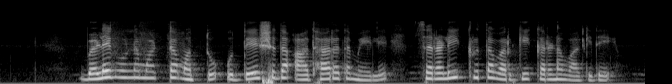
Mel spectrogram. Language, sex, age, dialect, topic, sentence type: Kannada, female, 51-55, Coastal/Dakshin, agriculture, statement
